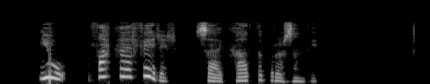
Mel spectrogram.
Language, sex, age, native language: Icelandic, female, 20-29, Icelandic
